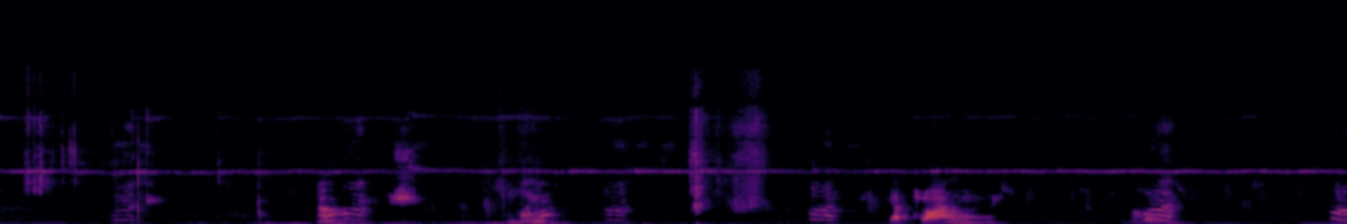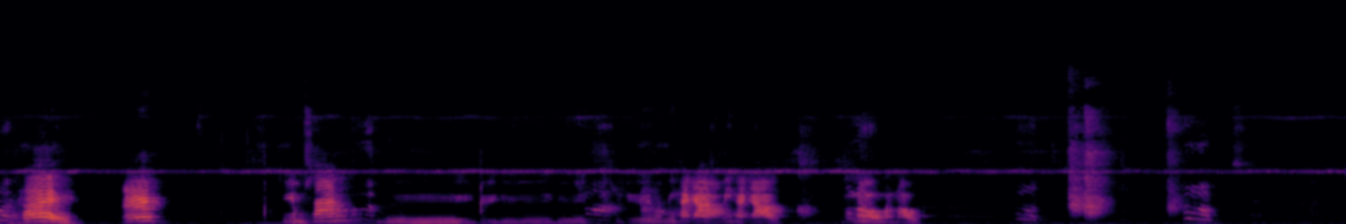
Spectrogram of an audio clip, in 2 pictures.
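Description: A young woman talks softly and playfully close by.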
